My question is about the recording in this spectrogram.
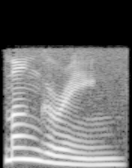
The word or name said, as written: mongering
